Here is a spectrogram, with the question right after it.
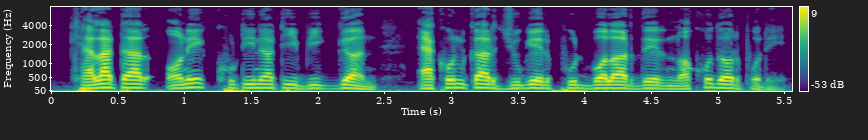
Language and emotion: Bengali, neutral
